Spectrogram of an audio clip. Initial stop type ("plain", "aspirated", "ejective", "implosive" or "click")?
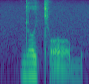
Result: plain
